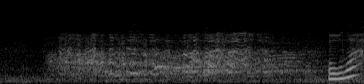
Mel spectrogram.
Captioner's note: audience laughing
